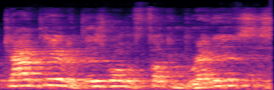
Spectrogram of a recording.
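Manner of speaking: high exasperated complaint; feigned indignation. Acted. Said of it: "I walk up and I go".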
